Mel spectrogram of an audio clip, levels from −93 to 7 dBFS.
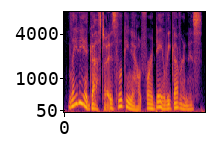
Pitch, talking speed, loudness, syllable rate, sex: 135 Hz, 190 wpm, -16 LUFS, 6.0 syllables/s, female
